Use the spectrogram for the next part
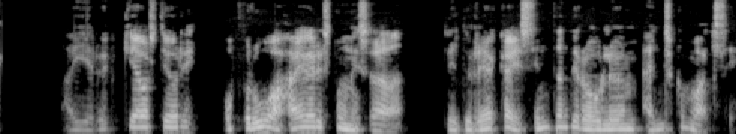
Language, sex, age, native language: Icelandic, male, 30-39, Icelandic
